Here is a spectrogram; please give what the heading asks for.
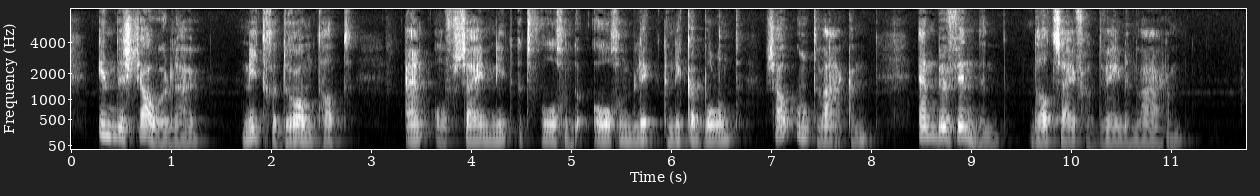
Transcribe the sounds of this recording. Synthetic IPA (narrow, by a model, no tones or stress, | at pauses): ɪndəʃɑwəlœɥ | nitχədrowmtɦɑt | ɛnɔfsɛjnitɦətfɔlˠχəndəowχənblɪkːnɪkəbɔlənt | sɑwʔɔntʋaːkən | ɛnbəvɪndən | dɑtsɛjvəɹdʋejnənʋaːrən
